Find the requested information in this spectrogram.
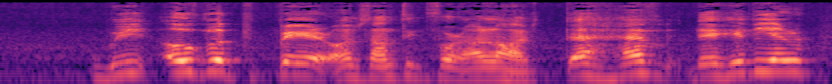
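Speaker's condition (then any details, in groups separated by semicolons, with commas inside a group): Cerebral palsy; legs affected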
